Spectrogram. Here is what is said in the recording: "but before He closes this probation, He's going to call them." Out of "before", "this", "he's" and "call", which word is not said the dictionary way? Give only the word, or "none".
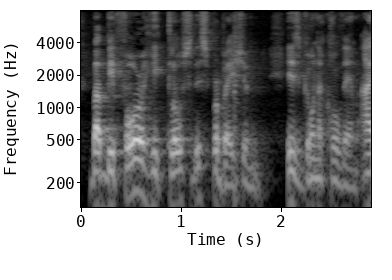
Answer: none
